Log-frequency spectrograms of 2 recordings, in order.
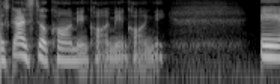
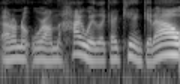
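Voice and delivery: ordinary delivery

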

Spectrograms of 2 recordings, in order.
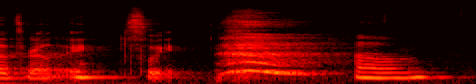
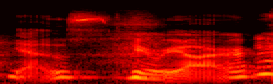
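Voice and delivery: slow sultry radio voice; sultry narrator; 3 semitones higher than usual. Pretend. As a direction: purr it like a late-night DJ. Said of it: "I want that sultry voice".

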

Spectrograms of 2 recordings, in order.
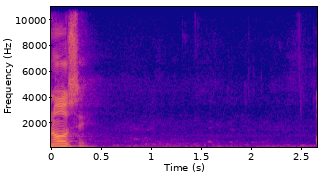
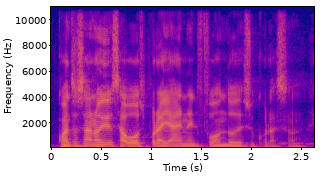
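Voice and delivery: normal talking voice

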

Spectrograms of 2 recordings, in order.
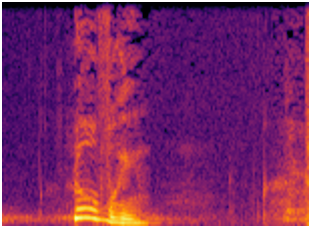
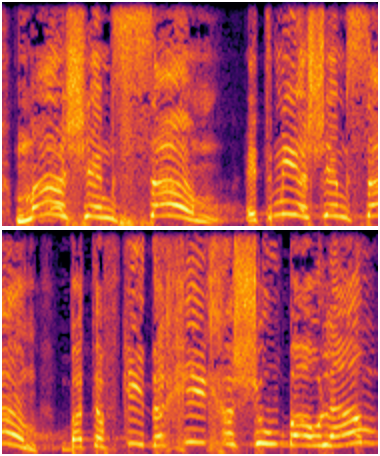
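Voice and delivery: preaching shout; 8 semitones higher than usual. Real, not acted. Preacher's rhetorical climax.

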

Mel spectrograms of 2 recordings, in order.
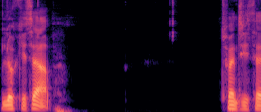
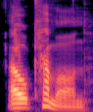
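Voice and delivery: higher, louder protest; retorting; 4 semitones higher, 7 dB louder, slower than usual. A narrator's reading. Begonia answering the woman who quoted her, retorting. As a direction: retort with exasperation. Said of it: "Begonia retorted".

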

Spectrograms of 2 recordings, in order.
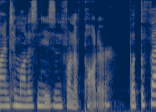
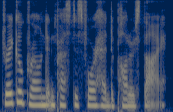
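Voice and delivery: ordinary delivery, nothing marked

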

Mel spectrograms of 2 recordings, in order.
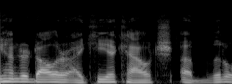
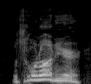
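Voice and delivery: barking guards; 10 semitones higher, 6 dB louder than usual. Retold or imitated. Security guards burst in.

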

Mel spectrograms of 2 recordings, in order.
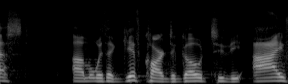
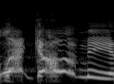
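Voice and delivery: very high-pitched frantic cry; panicked mock yell. Flyer to instructor grabbing his waist, mock yelling. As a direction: yelp it like you're being held down. Retold struggle with instructor holding him.

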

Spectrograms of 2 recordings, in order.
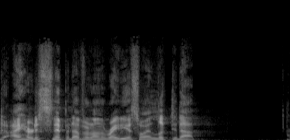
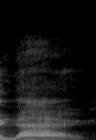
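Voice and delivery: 1 mock wow; 11 semitones lower, 8 dB quieter than usual. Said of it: "they're not gonna go".

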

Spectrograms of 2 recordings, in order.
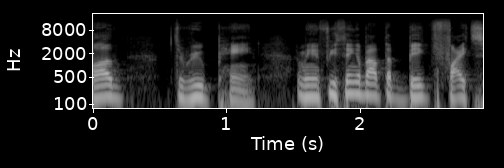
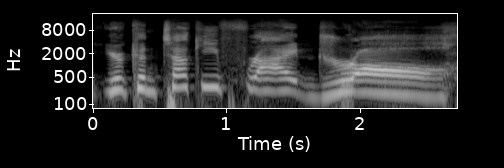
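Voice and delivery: very slow, higher mocking delivery; mock quote, dragged out and louder; quoting Chris Evans; 5 semitones higher, 5 dB louder, much slower than usual. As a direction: sneer it out slowly, the way a smug rich kid would. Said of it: "The, the Chris Evans line in the first movie".

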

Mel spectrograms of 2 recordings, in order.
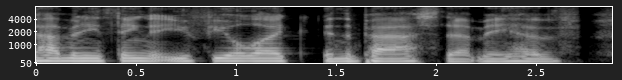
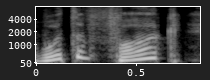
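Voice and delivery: stunned disbelief; 10 semitones higher than usual. Retold or imitated. Girlfriend admits doing cocaine.

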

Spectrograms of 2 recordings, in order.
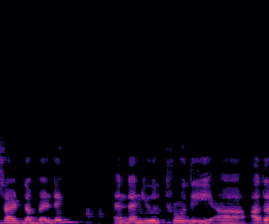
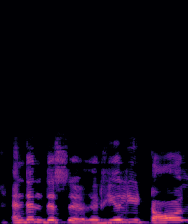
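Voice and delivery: normal talking voice

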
